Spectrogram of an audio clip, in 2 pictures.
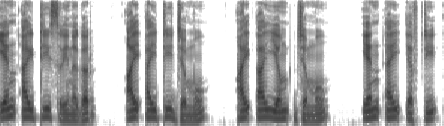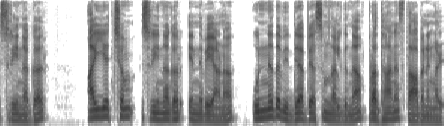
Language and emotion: Malayalam, neutral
